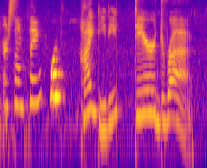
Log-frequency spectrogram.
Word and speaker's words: Deirdre: something well hi didi Deirdre I know it's got that tricky second syllable but I figured it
